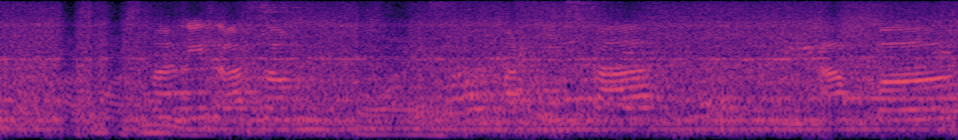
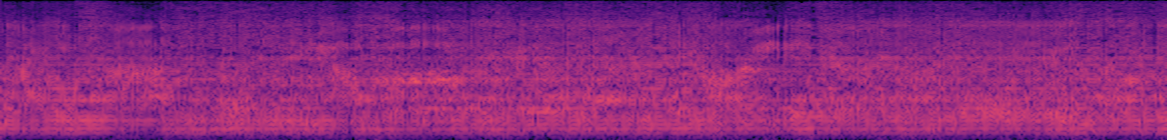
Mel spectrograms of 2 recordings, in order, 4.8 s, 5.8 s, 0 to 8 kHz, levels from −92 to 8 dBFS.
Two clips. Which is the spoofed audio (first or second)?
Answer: second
